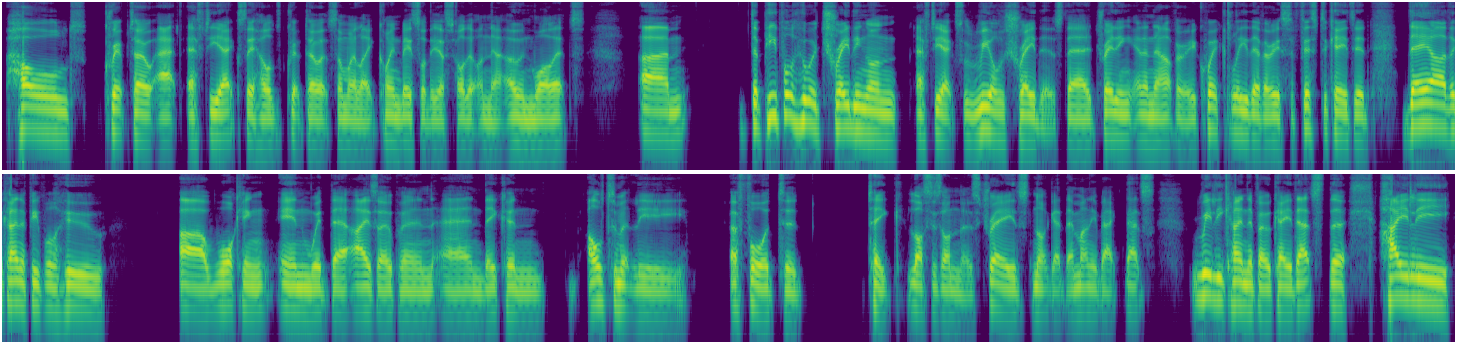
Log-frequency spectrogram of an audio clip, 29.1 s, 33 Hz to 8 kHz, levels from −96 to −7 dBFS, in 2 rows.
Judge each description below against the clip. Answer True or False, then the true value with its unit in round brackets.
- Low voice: True (100 Hz)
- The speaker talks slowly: False (165 wpm)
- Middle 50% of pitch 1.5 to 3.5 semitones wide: False (4.5 semitones)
